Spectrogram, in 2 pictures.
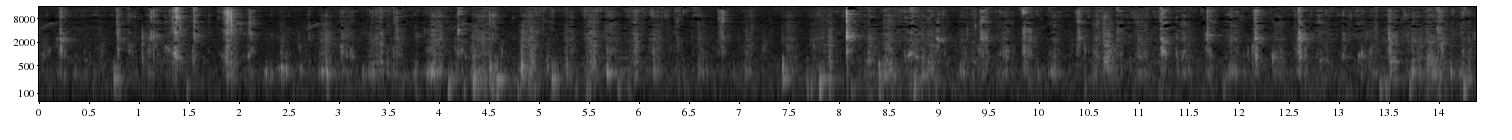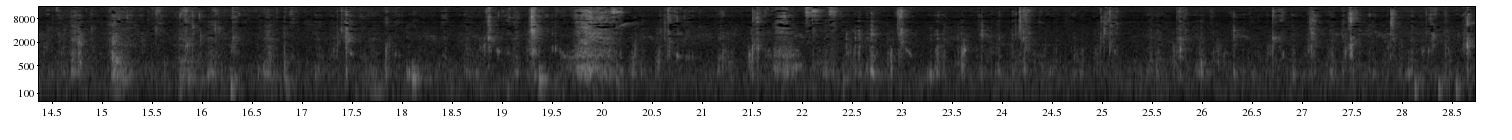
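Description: A person eating by hand: chewing and crunching, including bites of raw cucumber slices between mouthfuls of rice and curry. Irregular crunches and clicks throughout.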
